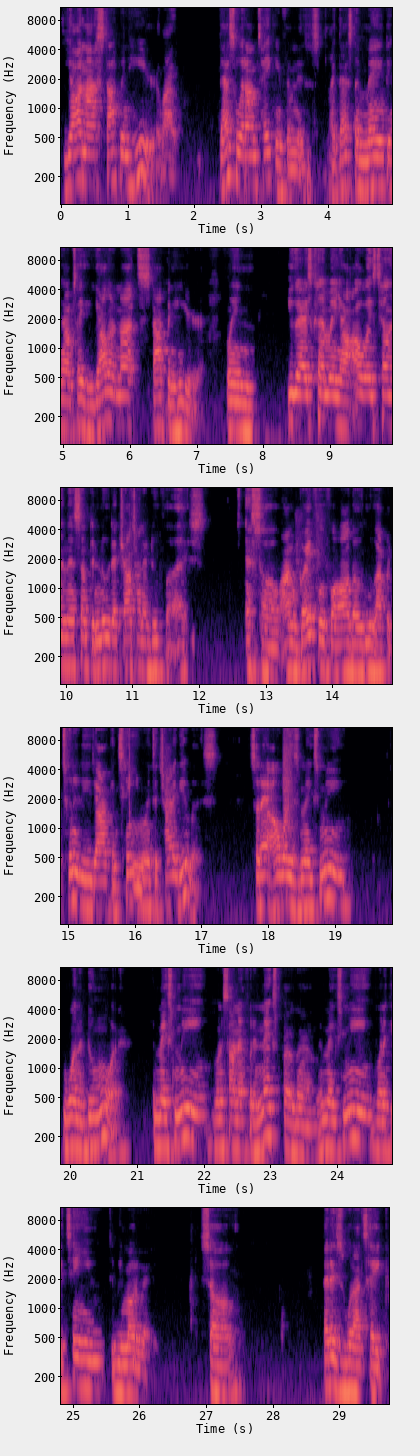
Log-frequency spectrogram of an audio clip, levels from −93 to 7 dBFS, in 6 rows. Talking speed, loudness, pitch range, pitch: 185 wpm, -31 LUFS, 140-165 Hz, 150 Hz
